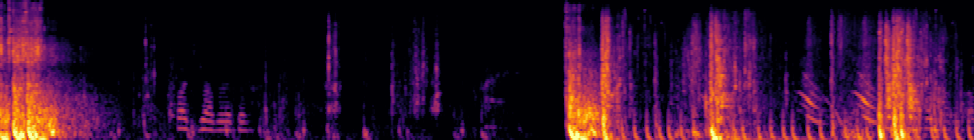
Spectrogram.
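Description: Rapid bursts of gunfire in PUBG Mobile, sharp cracks crowding together in quick volleys, loud and close, with a player talking over the shooting.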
